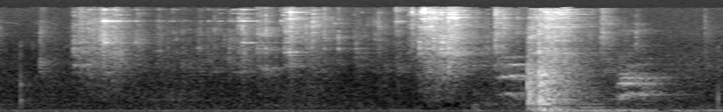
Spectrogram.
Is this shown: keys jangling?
yes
